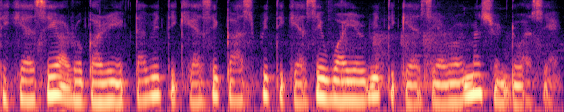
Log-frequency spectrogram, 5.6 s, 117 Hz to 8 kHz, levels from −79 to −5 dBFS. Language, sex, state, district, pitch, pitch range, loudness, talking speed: Nagamese, female, Nagaland, Kohima, 190 Hz, 175-215 Hz, -15 LUFS, 190 wpm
